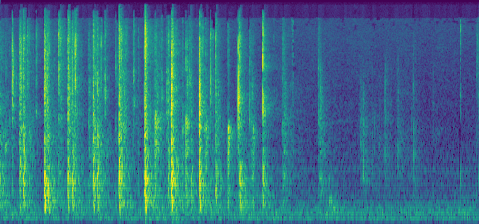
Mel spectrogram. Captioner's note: light applause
